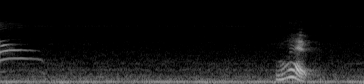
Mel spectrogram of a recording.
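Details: Domestic cat: a brief fading meow opens, followed after a pause by a louder, wavering mew near the end, with a constant low hum underneath.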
